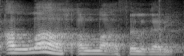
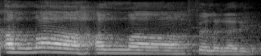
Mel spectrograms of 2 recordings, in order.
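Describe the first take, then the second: First: الله cried out loud, then dropping on في الغريب; loud lament cry. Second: Pleading lament. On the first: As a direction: call out الله louder, then let the rest fall. (نداء حزين مرتفع على الله ثم يهبط) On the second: (رجاء حزين هادئ يخفت في الغريب) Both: Retold or imitated. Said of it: "ولهذا قالت".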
